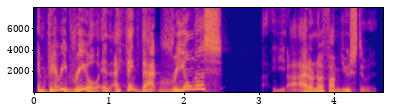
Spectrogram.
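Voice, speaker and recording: A man hosting a podcast, discussing and reviewing in a conversational, emphatic way with deliberate phrasing. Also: a little high, huge pitch swings, no room sound, studio quality. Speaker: podcast host.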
